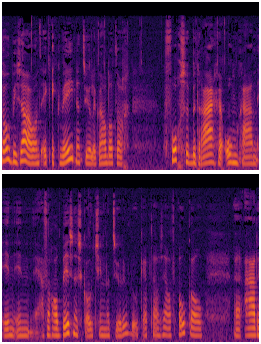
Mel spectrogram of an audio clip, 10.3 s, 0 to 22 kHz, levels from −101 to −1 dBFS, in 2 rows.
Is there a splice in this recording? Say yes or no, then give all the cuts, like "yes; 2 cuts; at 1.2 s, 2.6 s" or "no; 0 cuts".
no; 0 cuts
